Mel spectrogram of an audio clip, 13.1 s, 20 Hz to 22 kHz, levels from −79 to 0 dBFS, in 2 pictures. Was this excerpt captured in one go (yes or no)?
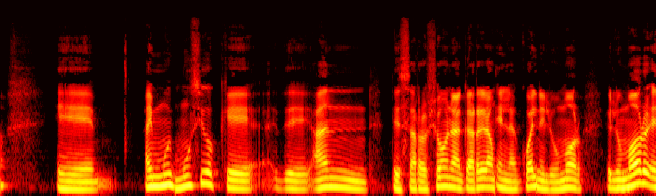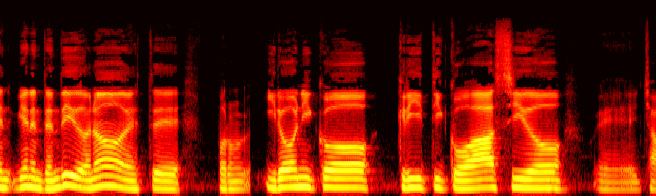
no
